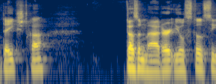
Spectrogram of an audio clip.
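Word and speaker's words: Dijkstra: or the dejkstra algorithm i think that's a dutch name so it's probably pronounced dextra doesn't matter you'll still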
